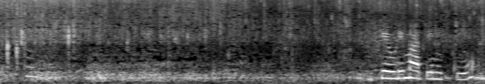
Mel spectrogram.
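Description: Steady stream of water from a garden hose running over a scooter's front wheel and mudguard and splashing onto the wet ground as it is washed.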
